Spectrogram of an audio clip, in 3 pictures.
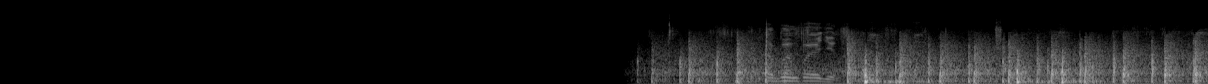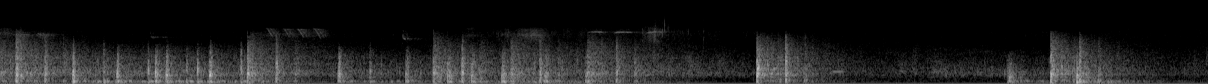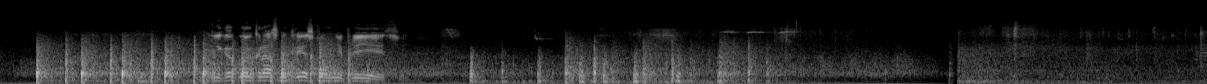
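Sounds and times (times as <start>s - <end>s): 
gunfire crackling: 6.3s - 36.2s
shelling bangs: 6.3s - 36.2s
speech: 7.8s - 9.3s, 26.8s - 29.0s.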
